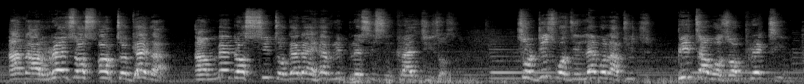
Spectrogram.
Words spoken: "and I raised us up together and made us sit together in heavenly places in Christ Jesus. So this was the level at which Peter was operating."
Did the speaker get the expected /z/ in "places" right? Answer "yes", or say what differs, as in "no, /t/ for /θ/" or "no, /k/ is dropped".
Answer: no, /s/ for /z/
